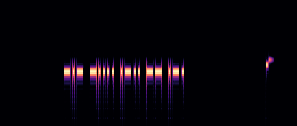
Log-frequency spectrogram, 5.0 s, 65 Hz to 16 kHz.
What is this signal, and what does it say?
Morse code, heard as a keyed tone, about 30 wpm, 700 Hz. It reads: K6LMR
